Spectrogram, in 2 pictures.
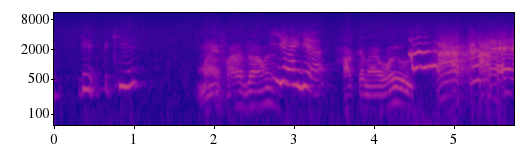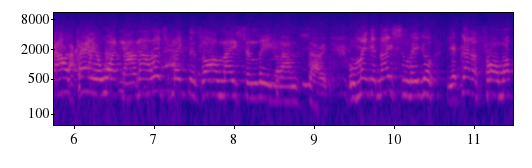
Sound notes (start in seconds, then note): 4.4 woman delighting; 4.6 man laughing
